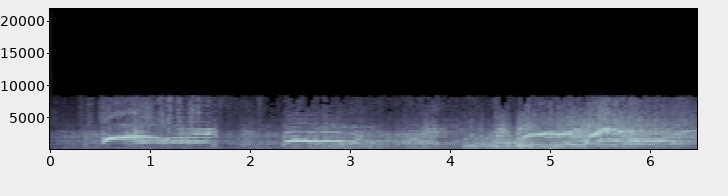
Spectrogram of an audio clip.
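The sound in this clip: Girls scream en masse outside a New York hotel in 1964 where a touring band was staying: shrill, overlapping high-pitched shrieks that waver and swell, loud and continuous with brief dips.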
